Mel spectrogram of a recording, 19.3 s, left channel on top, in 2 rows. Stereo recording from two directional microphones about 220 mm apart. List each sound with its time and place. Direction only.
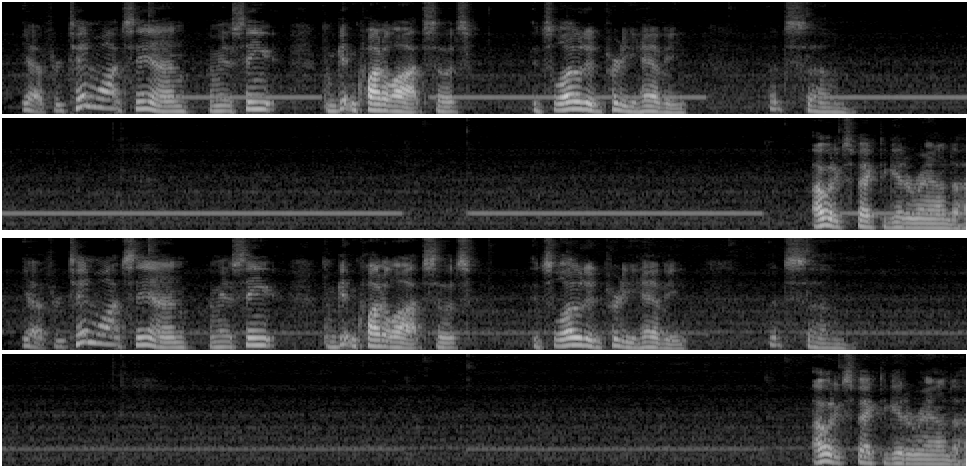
0.2 s speech: 45° left (ahead or behind)
17.7 s speech: 40° left (ahead or behind)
